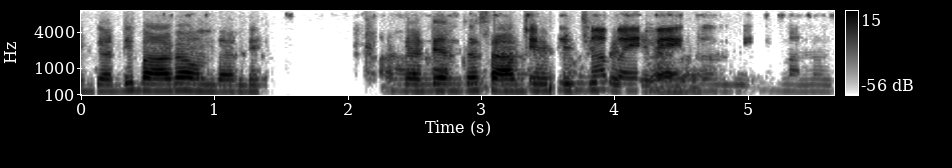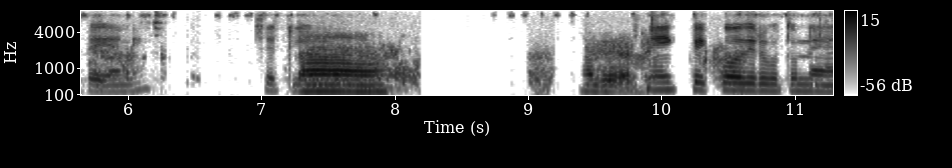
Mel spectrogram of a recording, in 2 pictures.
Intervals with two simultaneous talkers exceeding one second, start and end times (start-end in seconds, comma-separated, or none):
2.4-4.6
